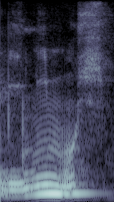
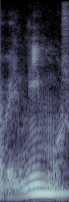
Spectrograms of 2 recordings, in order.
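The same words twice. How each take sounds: First: "vinimos" with a clear i in the first syllable, bi-ni-mos; quoting his mistake. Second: "venimos" with a clear e in the first syllable, be-ni-mos; correct form. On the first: Retold or imitated. Admitting a slip at Pachuca, quoting "vinimos". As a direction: repeat the mistaken "vinimos" with the i sound. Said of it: "me equivoqué". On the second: Shown as a demonstration. Correcting his slip for viewers, stating "venimos". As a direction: give the correct "venimos" with the e sound, rising.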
